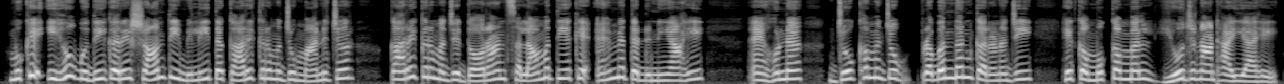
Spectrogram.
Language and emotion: Sindhi, happy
